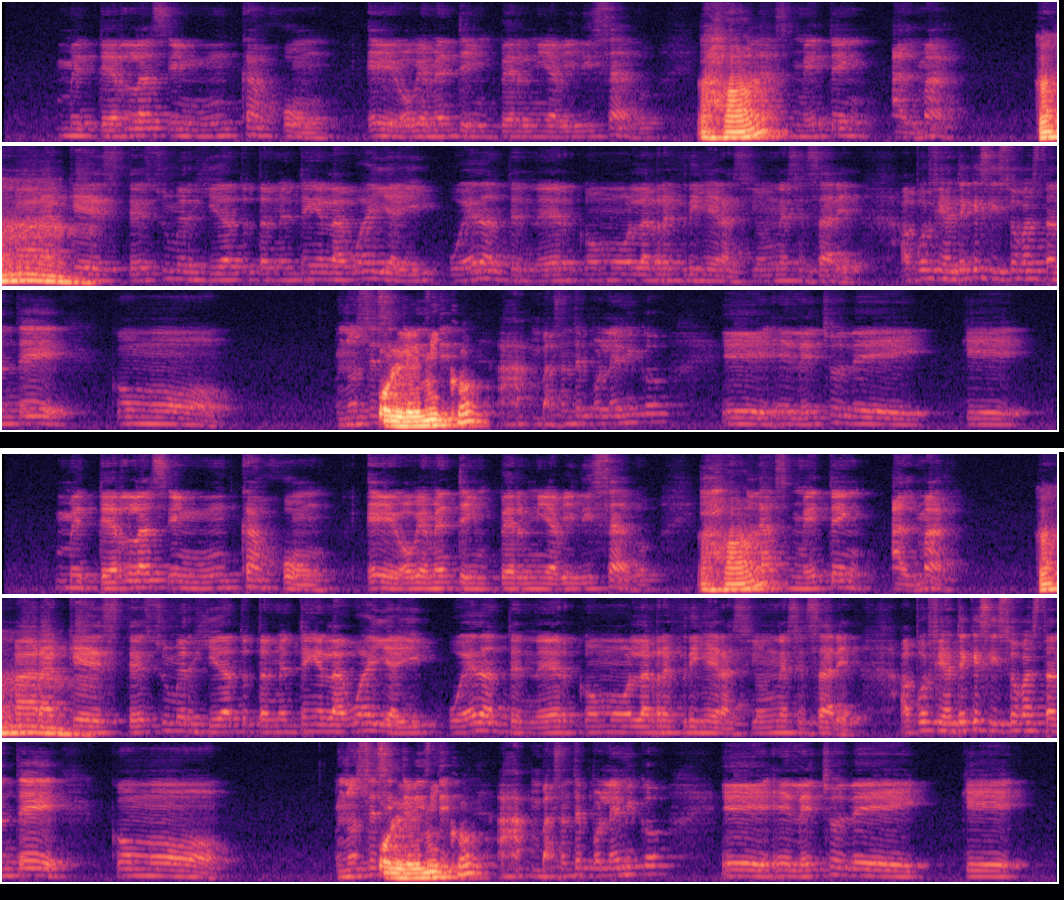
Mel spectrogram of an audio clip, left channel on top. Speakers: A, on the right; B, on the left.
A: meterlas en un cajón, eh, obviamente impermeabilizado, y
B: ajá,
A: las meten al mar
B: ah,
A: para que esté sumergida totalmente en el agua y ahí puedan tener como la refrigeración necesaria. Ah, pues fíjate que se hizo bastante como, no sé si
B: polémico,
A: te diste, ajá, bastante polémico eh, el hecho de que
